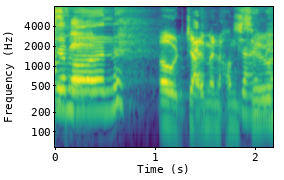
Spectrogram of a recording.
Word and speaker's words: Djimon: pronounce it. Djimon. Oh, Djimon Hounsou. Djimon.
